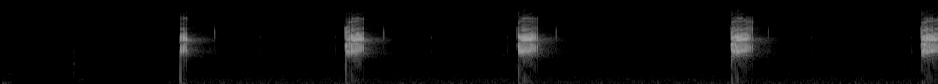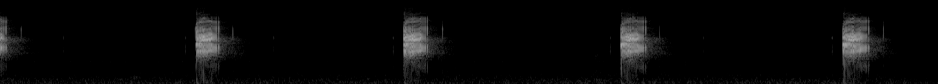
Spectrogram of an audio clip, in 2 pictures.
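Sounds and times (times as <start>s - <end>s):
Pacific tree frog calling: 1.8s - 2.2s, 3.4s - 4.0s, 5.2s - 5.7s, 7.3s - 7.8s, 9.2s - 9.7s, 11.3s - 11.8s, 13.4s - 13.9s, 15.6s - 16.1s, 17.8s - 18.3s.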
